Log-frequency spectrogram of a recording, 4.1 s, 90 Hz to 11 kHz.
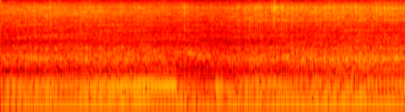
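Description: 1991 Harley-Davidson Dyna Glide Sturgis's 1340 cc Evolution V-twin running under way on the road through loud pipes. Its note drops briefly about two seconds in, then runs steadily again.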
